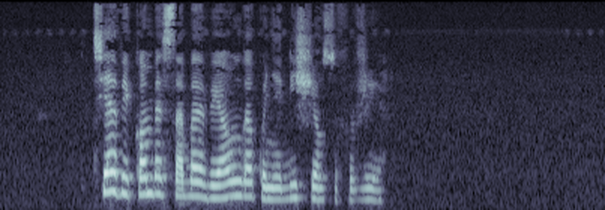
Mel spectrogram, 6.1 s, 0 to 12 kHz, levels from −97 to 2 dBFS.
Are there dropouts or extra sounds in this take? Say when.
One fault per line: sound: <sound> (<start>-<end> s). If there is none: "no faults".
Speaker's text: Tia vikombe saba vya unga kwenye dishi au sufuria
no faults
